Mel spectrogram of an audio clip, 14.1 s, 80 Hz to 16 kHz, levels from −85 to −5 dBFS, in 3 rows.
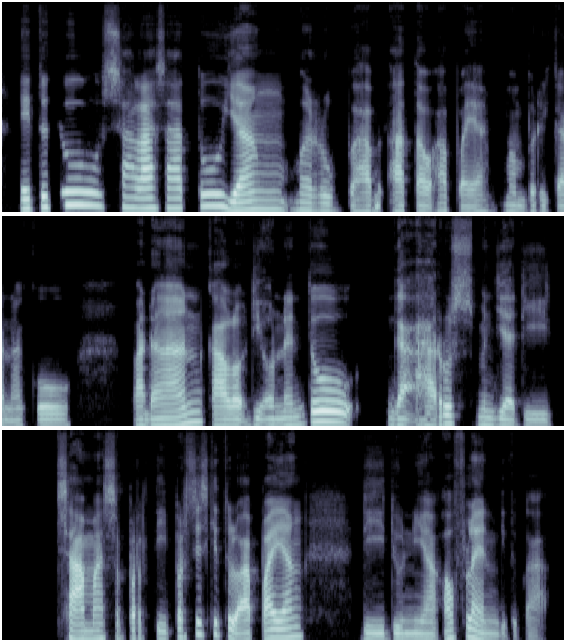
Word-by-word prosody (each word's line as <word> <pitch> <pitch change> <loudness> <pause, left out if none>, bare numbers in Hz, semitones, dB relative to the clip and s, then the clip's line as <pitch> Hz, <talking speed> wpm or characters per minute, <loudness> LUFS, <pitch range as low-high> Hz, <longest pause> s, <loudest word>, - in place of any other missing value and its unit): itu 160 +4 +2
tuh 220 0 +2
salah 170 -2 +3
satu 170 +4 +1
yang 150 -1 +2
merubah 125 -5 -4
atau 110 -2 -2
apa 125 -4 -7
ya, 100 +1 -4
memberikan 105 -2 -7
aku 105 +1 -3 0.5
pandangan 120 +10 +2
kalau 110 -1 +3
di 110 +2 -5
online 115 +4 -2
tuh, 175 +2 +5 0.3
nggak 110 -2 0 0.2
harus 145 -2 -1
menjadi, 105 -4 -4 0.5
sama 125 +1 +4
seperti 130 0 -5
persis 155 +9 -3
gitu 195 -1 -1
loh 105 - +5
apa 130 +5 +4
yang, 150 +3 +3 0.5
di 110 -1 -2
dunia 105 -2 -2
offline 130 -5 +1
gitu, - - -13
Kak. - - -11
125 Hz, 130 wpm, -23 LUFS, 110-155 Hz, 0.5 s, tuh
